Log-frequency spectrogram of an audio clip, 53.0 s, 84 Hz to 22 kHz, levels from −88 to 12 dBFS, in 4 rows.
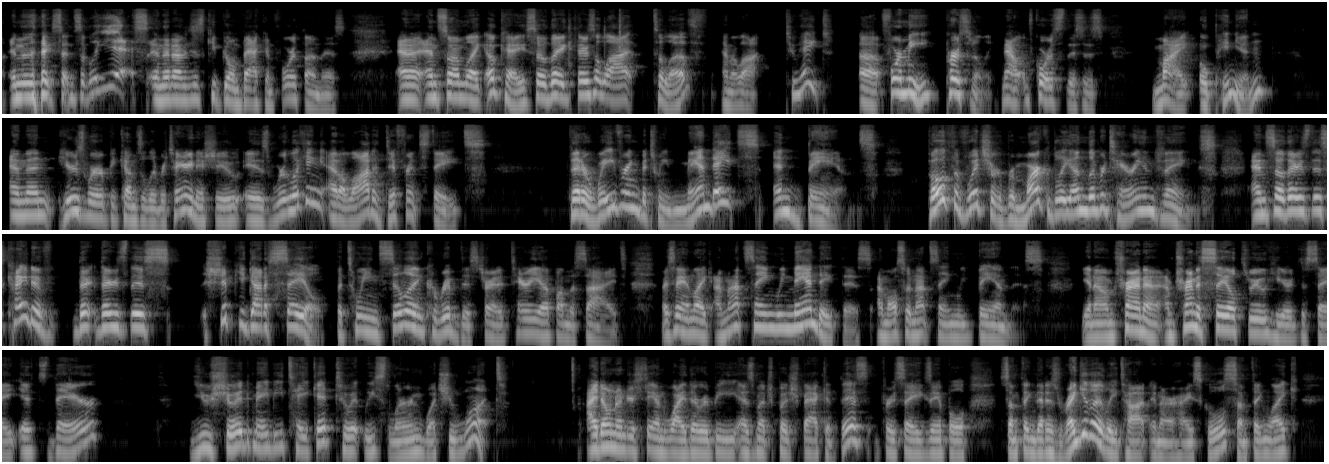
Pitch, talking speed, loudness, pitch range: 175 Hz, 200 wpm, -26 LUFS, 135-215 Hz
